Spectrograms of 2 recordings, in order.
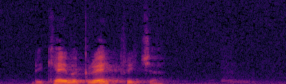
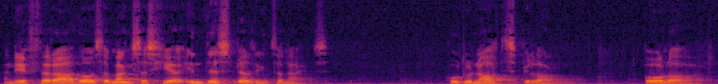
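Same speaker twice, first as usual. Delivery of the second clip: prayer; 2 semitones lower than usual. Acted. Leads a prayer.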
